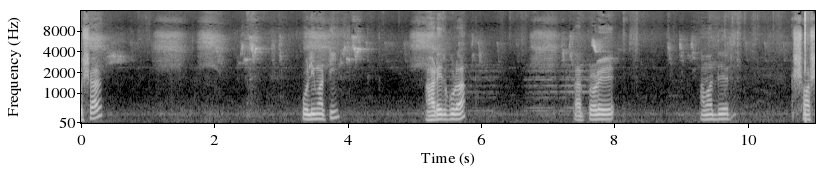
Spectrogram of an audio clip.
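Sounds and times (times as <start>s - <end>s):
faint bird chirps: 0.0s - 8.2s.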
